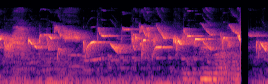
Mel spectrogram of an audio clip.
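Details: Actively singing Blackthroat, ngerek style, suited as a tutor recording: continuous high warbling of clear whistles and sliding notes, cut off abruptly near the end before a few more notes resume.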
